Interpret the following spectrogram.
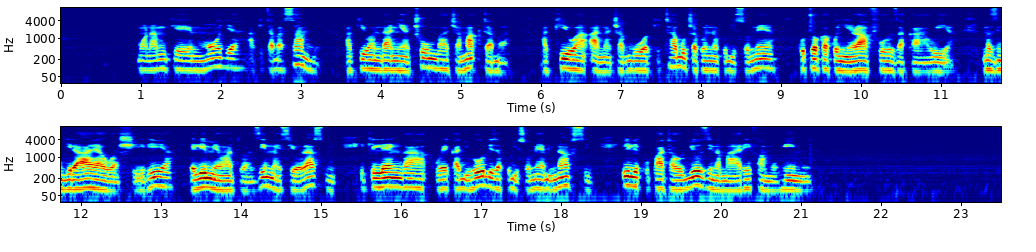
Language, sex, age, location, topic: Swahili, male, 25-35, Dar es Salaam, education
